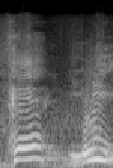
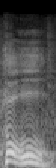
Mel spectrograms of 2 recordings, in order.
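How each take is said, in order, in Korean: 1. 두 번째 음절은 완전한 'ui'로 발음돼요. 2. 두 번째 음절은 그냥 'i'로 발음돼요.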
